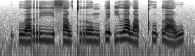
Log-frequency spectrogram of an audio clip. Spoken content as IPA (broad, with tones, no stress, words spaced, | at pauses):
ʔu˩˦a̯ riː˧ sa˨˩wtroː˧ŋpe˥˩ʔ jɯ˥˩a̯wa˨˩p̚kʰu˦˥ʔla˩˦w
